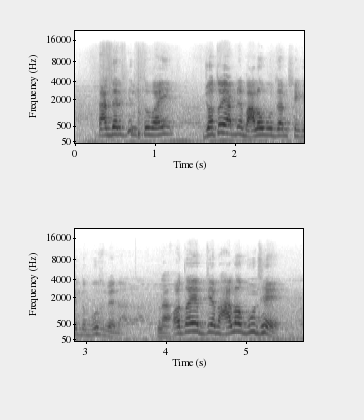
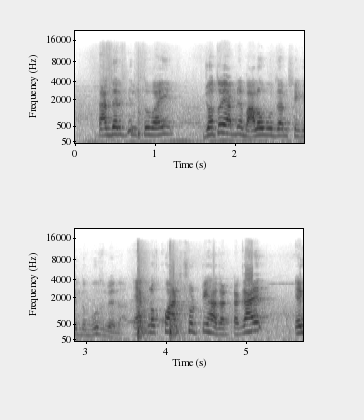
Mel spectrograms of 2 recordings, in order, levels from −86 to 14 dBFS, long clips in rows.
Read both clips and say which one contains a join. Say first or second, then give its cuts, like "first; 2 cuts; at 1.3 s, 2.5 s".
second; 1 cut; at 3.5 s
